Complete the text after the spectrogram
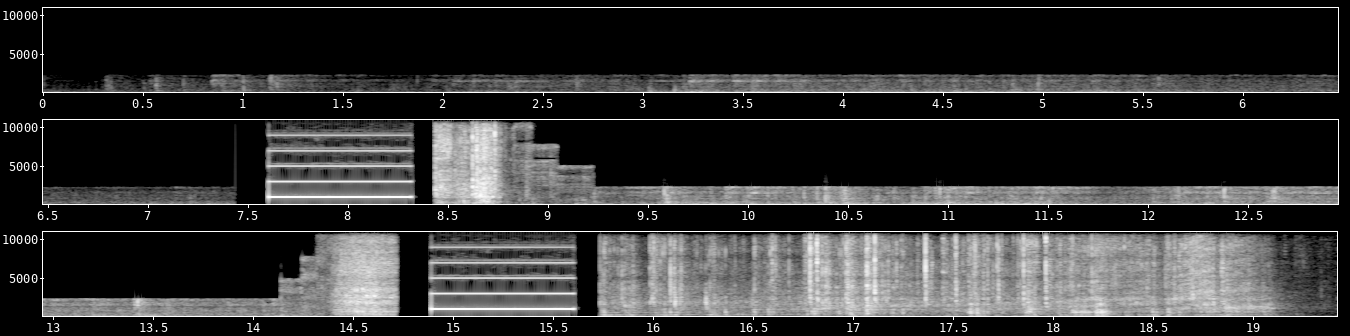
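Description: Plastic wheels scrape and rumble across asphalt.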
